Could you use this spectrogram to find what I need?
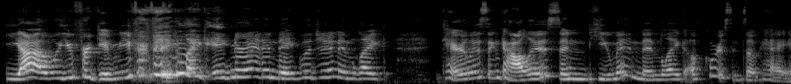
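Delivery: laughing through it, pitched high and loud; overwhelmed, half-laughing apology; laughing emotional reply. Retold or imitated. Tearful laughing reply to Jesus.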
